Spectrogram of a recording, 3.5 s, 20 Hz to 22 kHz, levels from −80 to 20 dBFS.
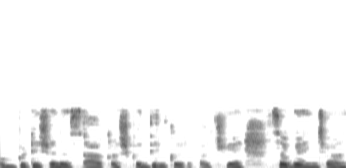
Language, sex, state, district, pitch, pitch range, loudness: Konkani, female, Goa, North and South Goa, 190 Hz, 180-195 Hz, -20 LUFS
